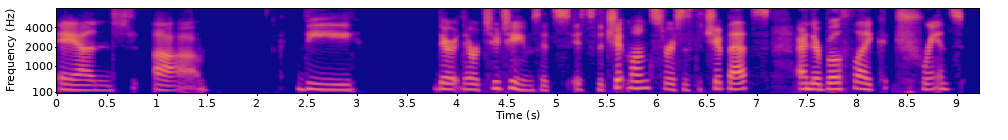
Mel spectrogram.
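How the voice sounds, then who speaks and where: A woman hosting a podcast, telling rambling animated stories in casual chat. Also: mid-range voice, slow pace, smooth, no room sound, studio quality. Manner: animated, rambling storyteller, breaks into singing. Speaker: podcast host.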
